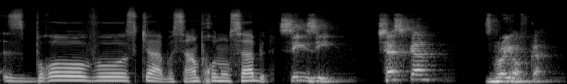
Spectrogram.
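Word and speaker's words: Česká zbrojovka: CZ, Cheska Zbrojovka, Cheska Zbrojovka, Cheska Zbrojovka. And that's how you pronounce CZ, but I can see why they call it CZ.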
